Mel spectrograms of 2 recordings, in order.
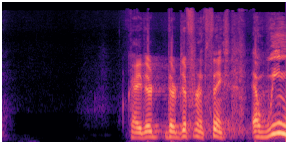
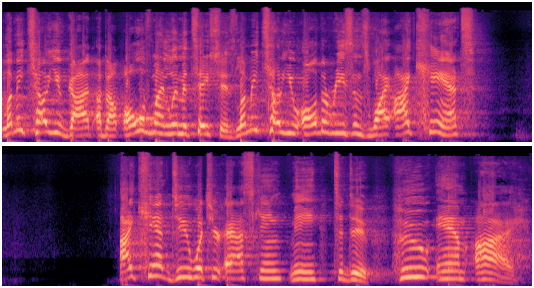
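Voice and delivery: pleading protest; 7 semitones higher, 5 dB louder than usual. Acted. Believer protests God's call.

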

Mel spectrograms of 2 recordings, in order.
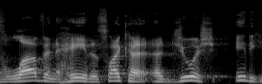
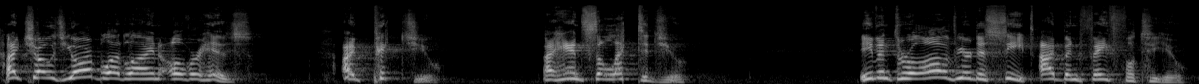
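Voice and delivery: God declaring love; 9 semitones higher than usual. Acted. God tells Israel he chose them, fervently. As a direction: preach it as God's own claim. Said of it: "God says".

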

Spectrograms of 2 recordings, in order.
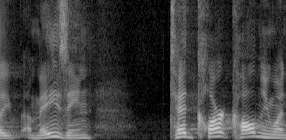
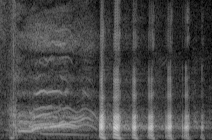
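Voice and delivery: breathy laugh. Real, not acted. Laughs at own joke.

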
